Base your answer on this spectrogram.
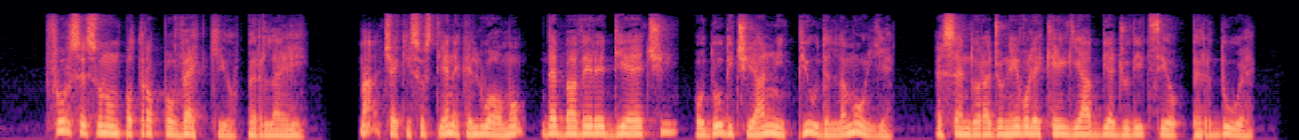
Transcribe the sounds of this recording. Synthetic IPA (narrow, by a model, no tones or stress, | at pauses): forsesoːnoumpɔt̪ːɾɔpːovɛkʰːjoperlɛj | mat͡ʃɛk̟ːisːost̪jɛːnekelːwɔːmod̪ɛbːaːveːɾed̪jɛːt͡ʃiod̪ːoːd̪it͡ʃianːipjud̪elːamoʎːe | ɛsːɛnd̪oɾad͡ʒoneːvolek̟eʎːiabːjad͡ʒud̪it̪sːjoperd̪uːe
